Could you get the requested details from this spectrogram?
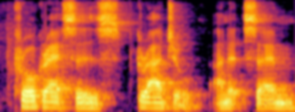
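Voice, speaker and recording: A man with a Glasgow accent speaks in a fairly low pitch, his intonation flat and monotone. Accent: Scottish (Glasgow). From Scotland, Glasgow. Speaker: sports medicine doctor. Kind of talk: interview.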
